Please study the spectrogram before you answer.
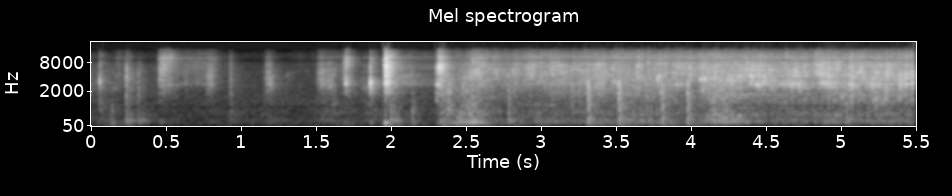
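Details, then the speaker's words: Pressurized heating pipe being cut and capped during a bathroom ensuite plumbing rework: steady hiss and splash of heating water rushing out, easing as system pressure drops; water draining from pipe. "heating water will just come out and it will drop off because the pressure drops out of it"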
